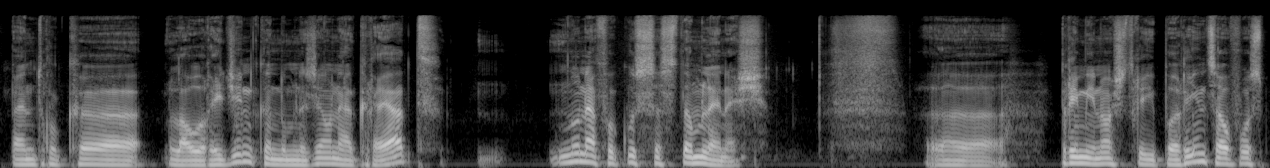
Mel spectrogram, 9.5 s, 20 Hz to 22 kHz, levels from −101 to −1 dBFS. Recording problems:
none

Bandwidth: 14.5 kHz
